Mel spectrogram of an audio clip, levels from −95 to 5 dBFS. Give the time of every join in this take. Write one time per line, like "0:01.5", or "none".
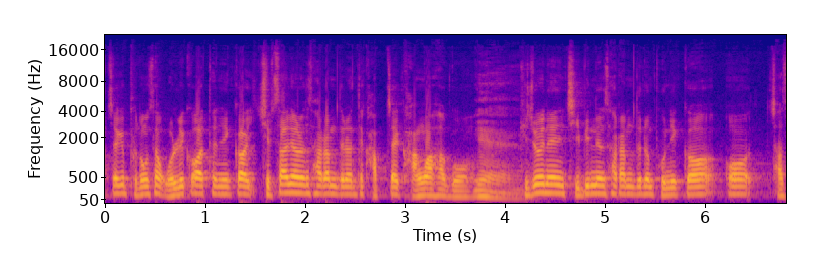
0:01.6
